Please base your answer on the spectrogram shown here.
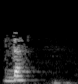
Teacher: there, how was your practice?刚才我们学的这句话是 The fat cat ran after therat。里面有一二三四五五个梅花音啊！这句话总共有7个单词，那么就有5个是有梅花音的，挺疯狂的。好的，我们来看一下发音部分吧。The 发音的时候，把舌尖放在上下齿之间，舌尖轻触上齿。舌头微微露出齿外，气流由舌齿间泄出，摩擦成音。它也是个浊辅音，发音的时候声带要振动，发出声来，但不要送气。 · Term: th 的发音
